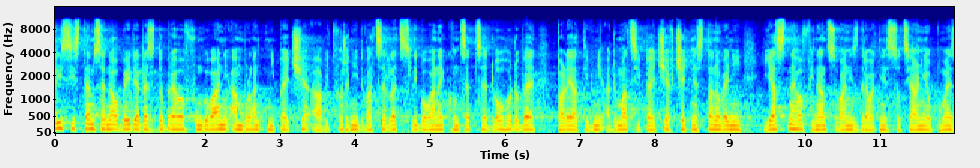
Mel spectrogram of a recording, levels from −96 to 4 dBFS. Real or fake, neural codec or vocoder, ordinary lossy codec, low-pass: real; none; AAC, 64 kbps; 10.8 kHz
